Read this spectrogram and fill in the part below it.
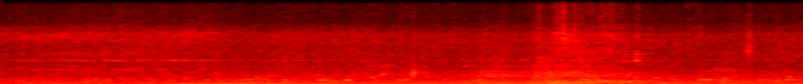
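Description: Motorbikes ride past on the street.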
